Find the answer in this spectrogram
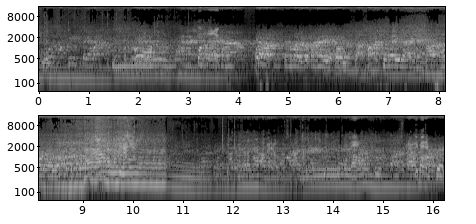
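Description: Rally car engines revving hard on a gravel stage, the pitch climbing and falling through gear changes as one car drives away and another approaches.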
